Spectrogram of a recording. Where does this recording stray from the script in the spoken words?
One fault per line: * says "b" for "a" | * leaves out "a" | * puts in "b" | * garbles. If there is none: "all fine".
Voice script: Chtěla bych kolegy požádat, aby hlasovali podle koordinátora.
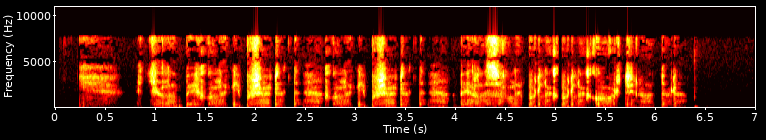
* puts in "kolegy požádat"
* puts in "podle"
